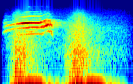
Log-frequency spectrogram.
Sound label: Watchman Run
